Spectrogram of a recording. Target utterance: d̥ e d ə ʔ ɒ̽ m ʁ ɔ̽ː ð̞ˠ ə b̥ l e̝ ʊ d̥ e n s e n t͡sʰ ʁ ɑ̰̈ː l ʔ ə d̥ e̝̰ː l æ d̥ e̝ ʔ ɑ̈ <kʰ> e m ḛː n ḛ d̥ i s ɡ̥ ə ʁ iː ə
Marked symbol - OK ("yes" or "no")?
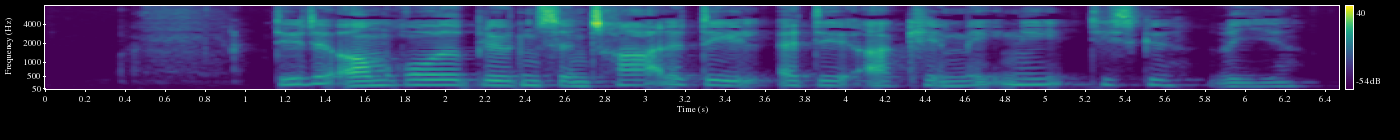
yes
